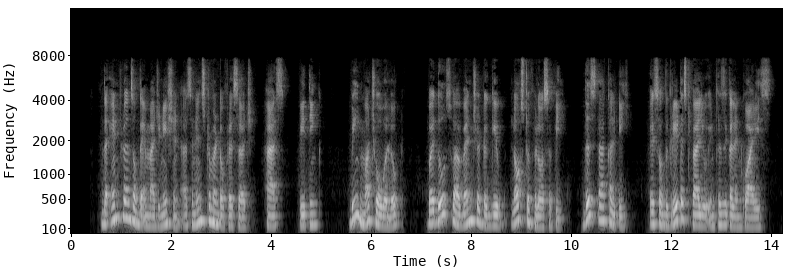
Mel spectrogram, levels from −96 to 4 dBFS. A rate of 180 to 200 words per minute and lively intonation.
No: average, 150 wpm; wide, 6.4 semitones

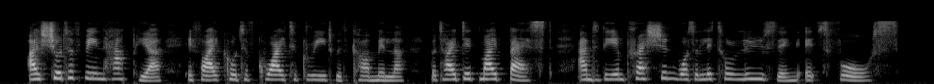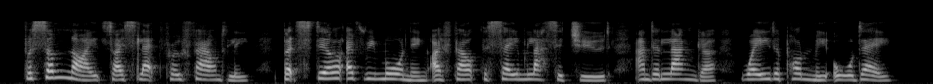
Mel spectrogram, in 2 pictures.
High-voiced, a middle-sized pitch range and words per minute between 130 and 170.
Yes: high, 230 Hz; average, 3.7 semitones; average, 160 wpm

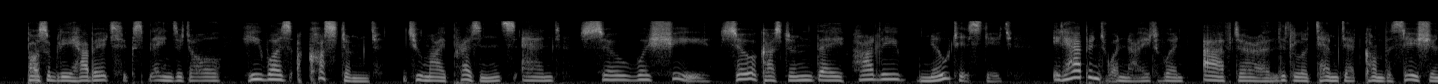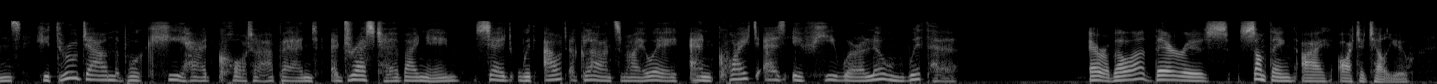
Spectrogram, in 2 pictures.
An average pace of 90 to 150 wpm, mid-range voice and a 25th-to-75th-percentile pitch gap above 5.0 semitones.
No: average, 145 wpm; medium, 180 Hz; average, 3.9 semitones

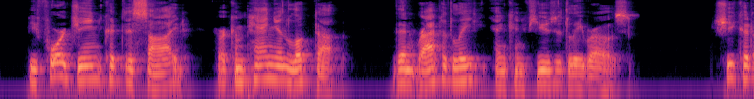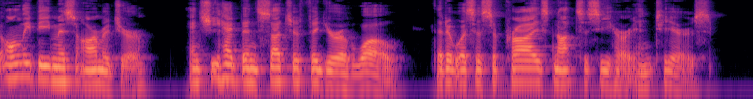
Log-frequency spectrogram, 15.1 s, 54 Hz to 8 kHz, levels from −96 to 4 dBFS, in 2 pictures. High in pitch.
No: low, 125 Hz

